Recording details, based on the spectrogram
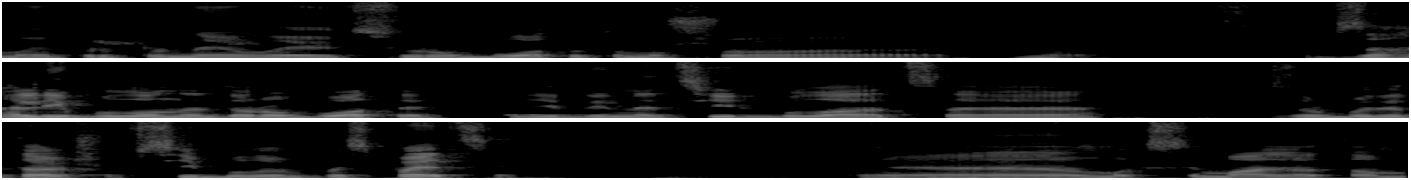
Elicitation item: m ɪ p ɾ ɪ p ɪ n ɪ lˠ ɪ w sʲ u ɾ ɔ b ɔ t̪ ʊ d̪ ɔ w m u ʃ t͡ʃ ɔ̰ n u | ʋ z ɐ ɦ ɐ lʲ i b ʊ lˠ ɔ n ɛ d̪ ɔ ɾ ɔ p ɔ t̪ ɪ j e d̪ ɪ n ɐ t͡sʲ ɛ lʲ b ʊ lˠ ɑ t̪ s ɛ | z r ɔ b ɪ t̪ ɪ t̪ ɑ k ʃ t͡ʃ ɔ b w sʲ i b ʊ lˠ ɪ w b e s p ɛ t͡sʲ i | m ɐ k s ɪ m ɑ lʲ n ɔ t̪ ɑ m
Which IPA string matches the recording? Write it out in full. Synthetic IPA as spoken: m ɪ p ɾ ɪ p ɪ n ɪ lˠ ɪ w sʲ u ɾ ɔ b ɔ t̪ ʊ t̪ ɔ m u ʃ t͡ʃ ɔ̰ n u | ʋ z ɐ ɦ ɐ lʲ i b ʊ lˠ ɔ n ɛ d̪ ɔ ɾ ɔ b ɔ t̪ ɪ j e d̪ ɪ n ɐ t͡sʲ i lʲ b ʊ lˠ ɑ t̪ s ɛ | z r ɔ b ɪ t̪ ɪ t̪ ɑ k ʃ t͡ʃ ɔ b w sʲ i b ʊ lˠ ɪ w b e s p ɛ t͡sʲ i | m ɐ k s ɪ m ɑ lʲ n ɔ t̪ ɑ m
